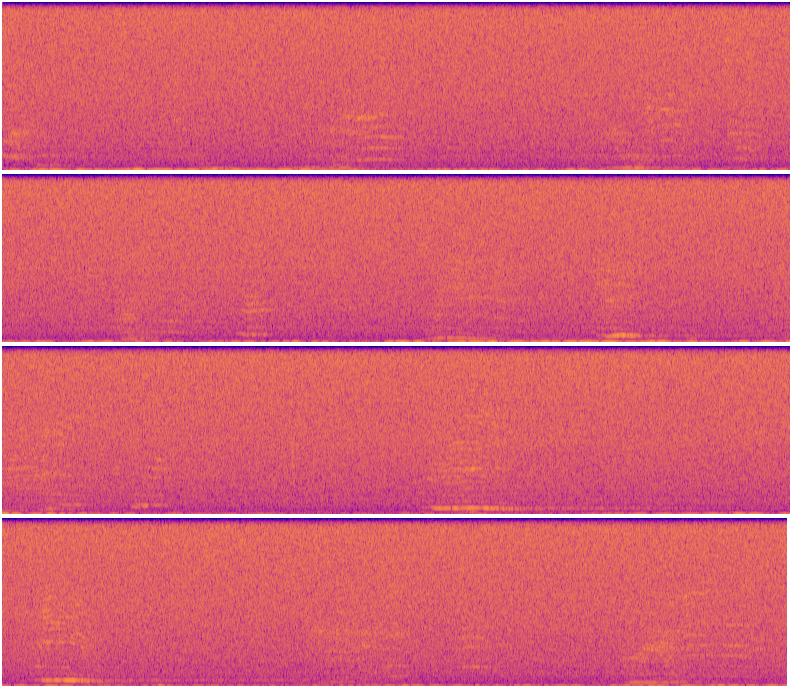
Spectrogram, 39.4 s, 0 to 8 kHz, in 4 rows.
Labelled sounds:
4.3	5.0	humpback whale, 0.99 to 2.7 kHz
8.2	8.5	humpback whale, 2.8 to 2.9 kHz
11.3	12.1	humpback whale, 0.96 to 1.2 kHz
12.8	13.2	humpback whale, 1.4 to 1.6 kHz
16.0	16.2	humpback whale, 1.0 to 1.2 kHz
25.3	25.7	humpback whale, 2.0 to 2.2 kHz
35.3	35.6	humpback whale, 0.86 to 0.99 kHz
37.3	37.9	humpback whale, 1.2 to 2.0 kHz
38.1	38.4	humpback whale, 4.4 to 4.6 kHz

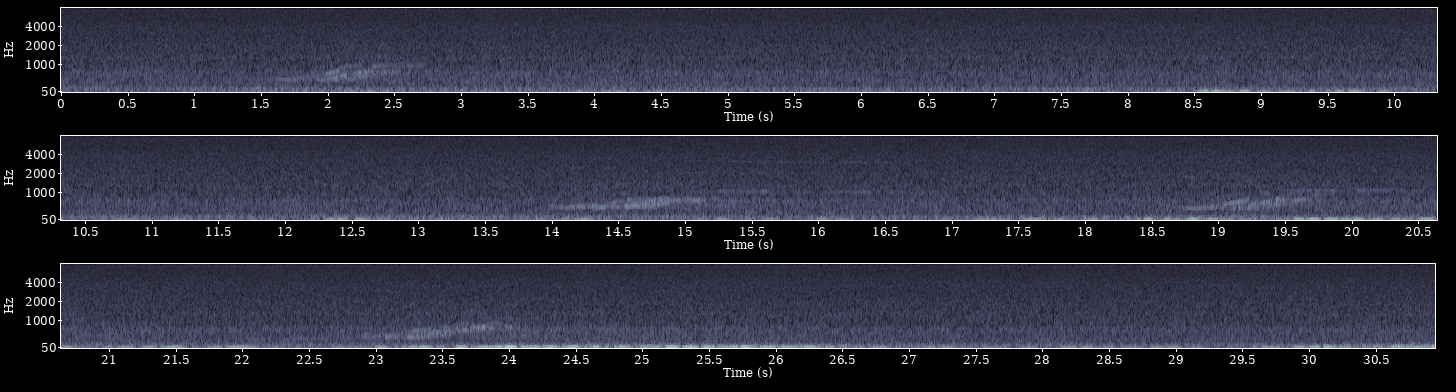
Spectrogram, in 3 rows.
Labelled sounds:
2.3	2.5	humpback whale, 0.80 to 0.99 kHz
16.2	16.4	humpback whale, 2.9 to 3.0 kHz
19.5	19.8	humpback whale, 1.0 to 1.1 kHz

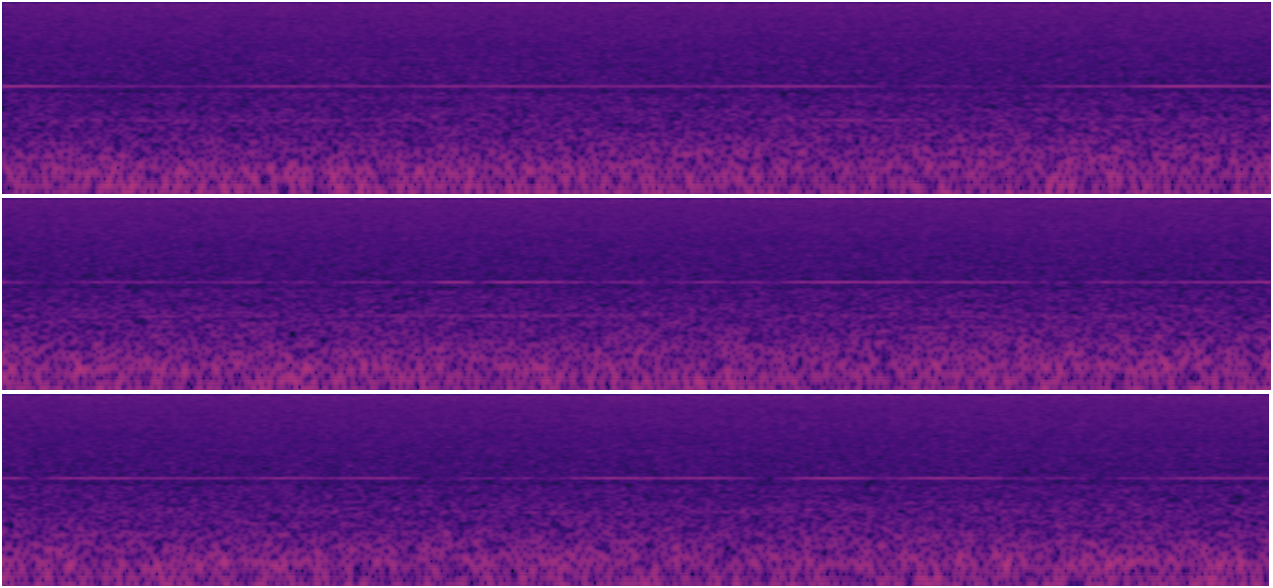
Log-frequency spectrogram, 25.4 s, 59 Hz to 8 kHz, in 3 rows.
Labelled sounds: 7.6	8.0	vessel noise, 0.86 to 0.96 kHz
20.8	21.2	vessel noise, 0.86 to 0.96 kHz

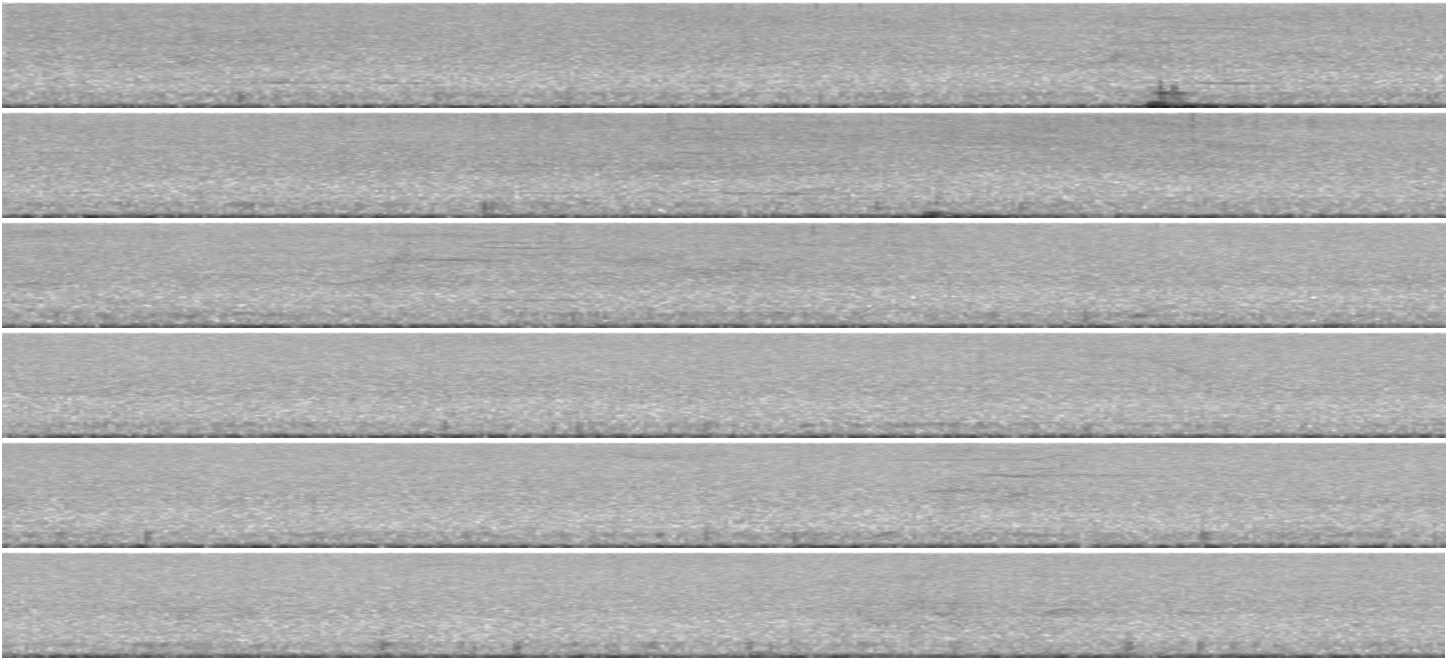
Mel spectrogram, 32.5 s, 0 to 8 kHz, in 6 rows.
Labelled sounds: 12.1	13.0	killer whale, 2.0 to 5.6 kHz

